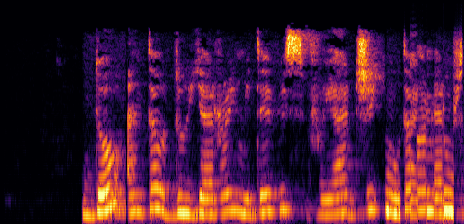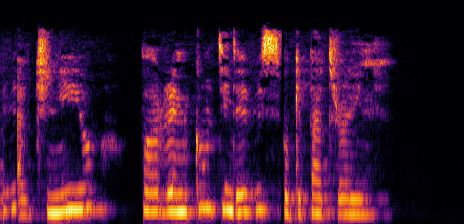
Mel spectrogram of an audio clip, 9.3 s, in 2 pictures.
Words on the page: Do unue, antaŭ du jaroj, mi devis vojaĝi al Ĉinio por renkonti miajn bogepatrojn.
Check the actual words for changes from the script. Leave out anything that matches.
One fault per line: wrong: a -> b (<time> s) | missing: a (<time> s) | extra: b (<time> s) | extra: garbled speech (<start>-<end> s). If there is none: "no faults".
missing: unue (1.0 s)
extra: garbled speech (3.8-4.8 s)
wrong: miajn -> devis (7.0 s)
